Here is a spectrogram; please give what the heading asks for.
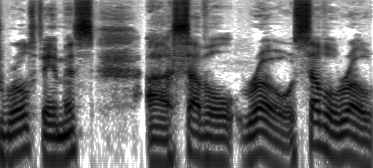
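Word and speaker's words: Savile Row: famous uh several row several row right that's how you say it i'm going to say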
